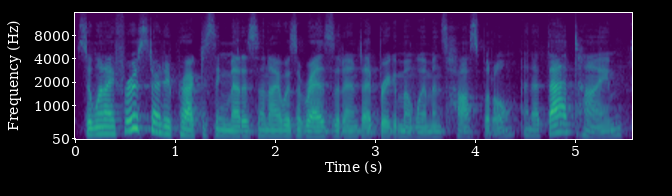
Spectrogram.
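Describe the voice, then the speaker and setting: A woman from Sudan, a gynecologist speaking on a conference panel, who talks in a measured way and leads the audience through questions. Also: deep voice, lively intonation, a bit bright. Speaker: panelist, OB-GYN. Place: lecture hall.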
